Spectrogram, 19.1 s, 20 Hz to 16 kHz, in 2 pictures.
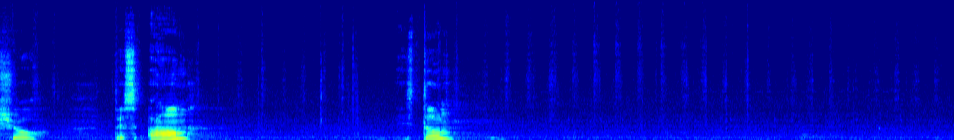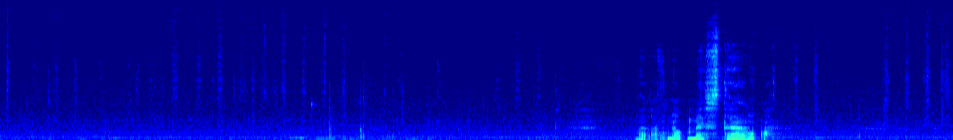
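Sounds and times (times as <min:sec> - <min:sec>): brush bristles scratching plastic: 0:00.0 - 0:19.0.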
